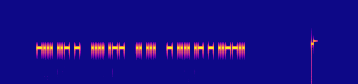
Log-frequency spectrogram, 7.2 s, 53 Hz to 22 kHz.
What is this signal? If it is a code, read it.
Morse code, heard as a keyed tone, about 36 wpm, 700 Hz. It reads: BUT HW IS THAT?
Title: Sentences from Top 100 Words and Abbreviations 35wpm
